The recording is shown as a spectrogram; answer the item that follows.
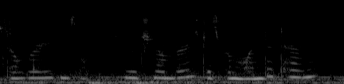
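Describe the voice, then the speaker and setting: A gentle tone, soft-spoken throughout. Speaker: school nurse (role play). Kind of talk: ASMR school nurse role play, soft-spoken. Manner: soft-spoken, gentle.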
